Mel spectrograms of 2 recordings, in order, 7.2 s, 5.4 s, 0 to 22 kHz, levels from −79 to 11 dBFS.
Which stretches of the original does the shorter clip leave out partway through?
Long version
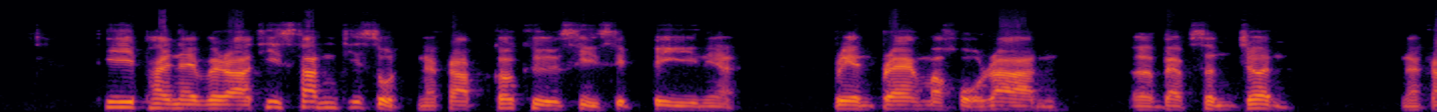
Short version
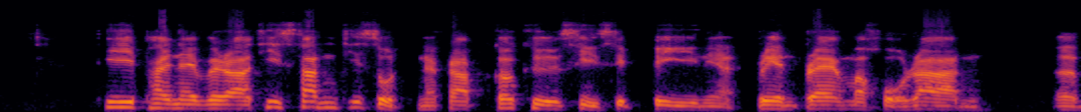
3.7 s to 4.1 s

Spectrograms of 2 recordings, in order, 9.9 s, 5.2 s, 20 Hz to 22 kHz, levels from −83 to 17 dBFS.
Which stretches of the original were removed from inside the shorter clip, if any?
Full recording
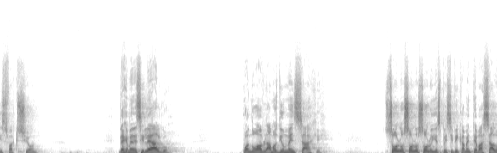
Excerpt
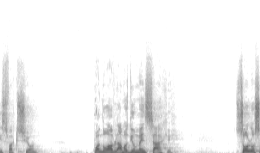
1.7 s to 4.7 s

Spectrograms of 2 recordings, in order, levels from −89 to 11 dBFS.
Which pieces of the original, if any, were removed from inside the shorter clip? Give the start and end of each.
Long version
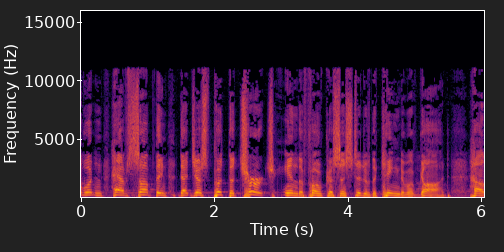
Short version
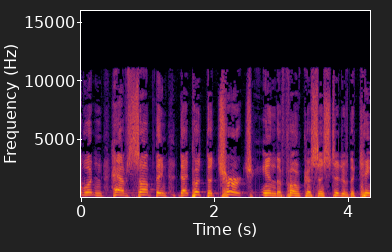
1.6 s to 2.0 s

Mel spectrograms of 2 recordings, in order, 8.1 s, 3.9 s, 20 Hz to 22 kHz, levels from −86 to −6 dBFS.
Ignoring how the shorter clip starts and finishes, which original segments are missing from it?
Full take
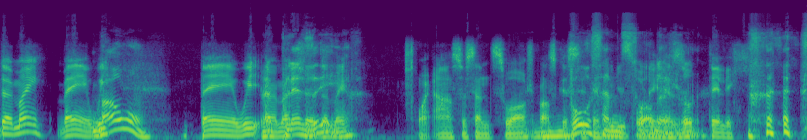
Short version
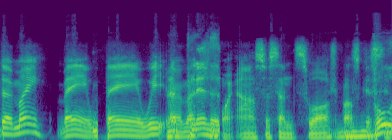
1.0 s to 1.9 s, 3.1 s to 4.2 s

